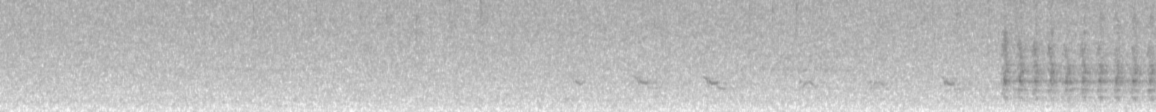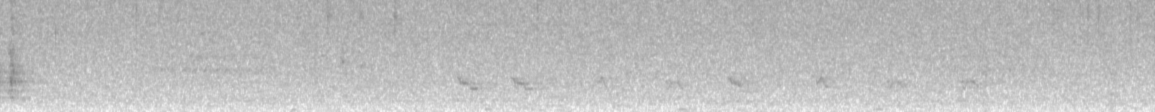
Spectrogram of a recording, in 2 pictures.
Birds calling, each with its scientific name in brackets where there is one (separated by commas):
Band-tailed Pigeon (Patagioenas fasciata), Steller's Jay (Cyanocitta stelleri), American Robin (Turdus migratorius)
